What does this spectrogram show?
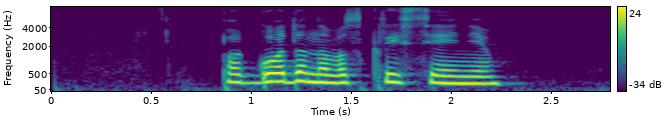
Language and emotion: Russian, neutral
